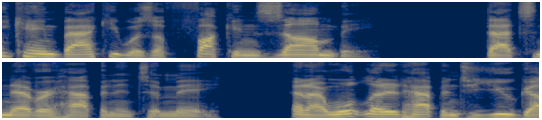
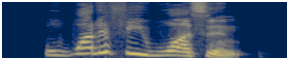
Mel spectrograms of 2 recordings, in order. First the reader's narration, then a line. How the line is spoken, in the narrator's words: Jamie screamed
